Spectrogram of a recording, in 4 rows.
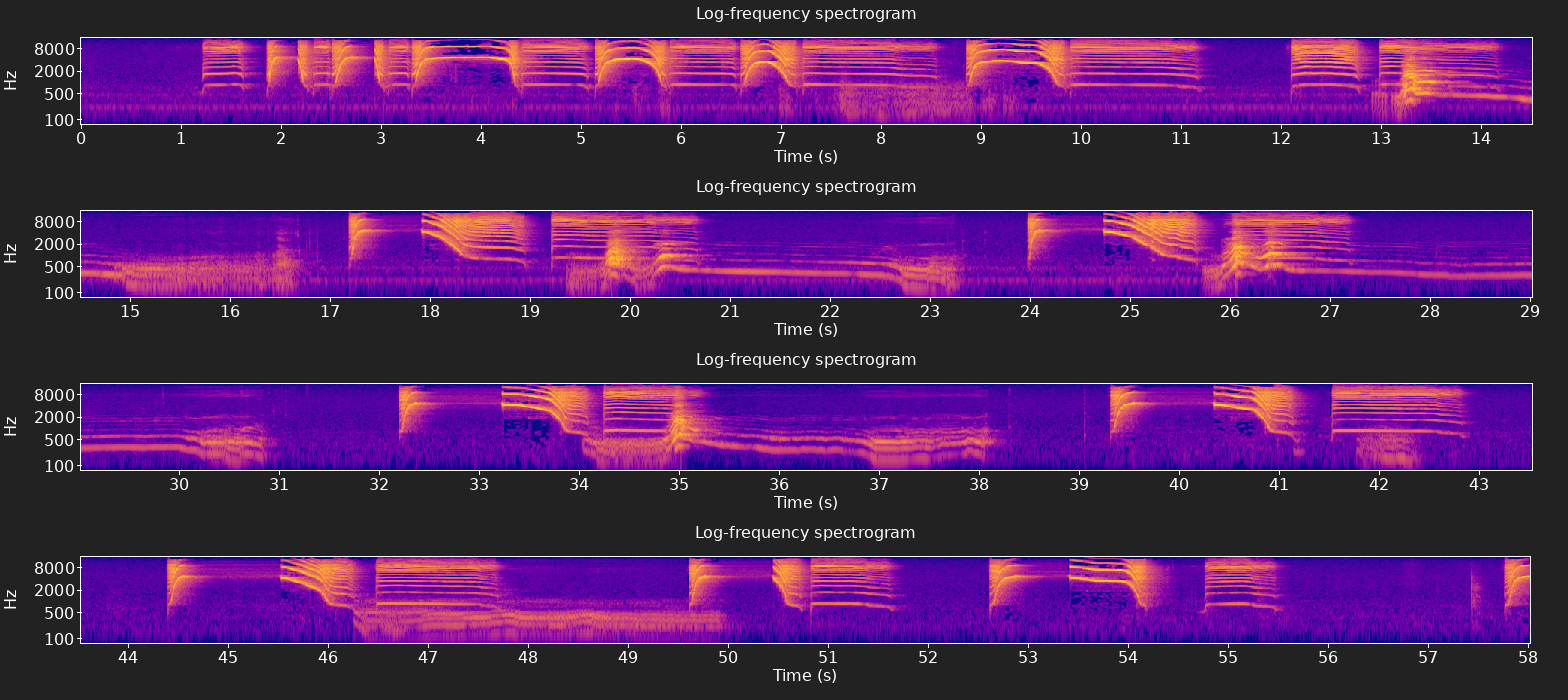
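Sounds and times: dog high-pitched squeals: 1.2 - 11.2, 12.1 - 14.2, 17.2 - 20.7, 24.0 - 27.2, 32.2 - 32.6, 33.2 - 35.3, 39.3 - 39.8, 40.4 - 42.9, 44.4 - 44.8, 45.5 - 47.9, 49.6 - 51.7, 52.6 - 55.6, 57.8 - 58.0
dog howling: 13.0 - 16.5, 19.4 - 23.3, 25.2 - 30.9, 33.9 - 38.2, 46.2 - 50.0.

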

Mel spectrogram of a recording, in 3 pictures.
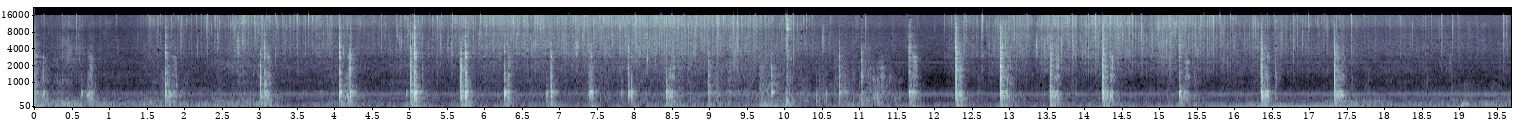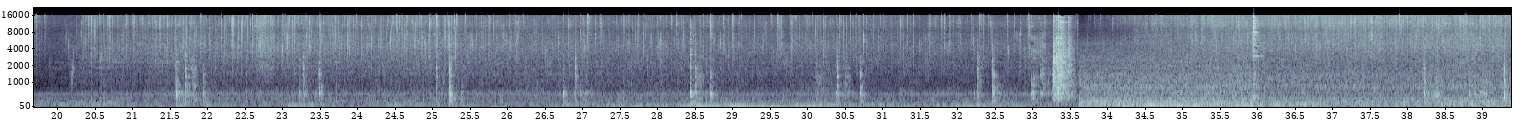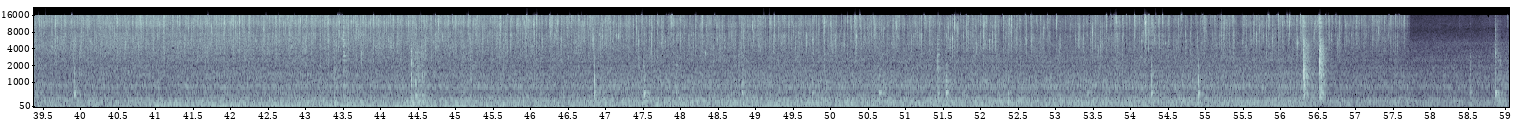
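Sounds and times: dough sizzling in hot oil: 0.0 - 57.8.

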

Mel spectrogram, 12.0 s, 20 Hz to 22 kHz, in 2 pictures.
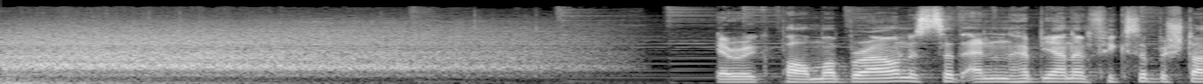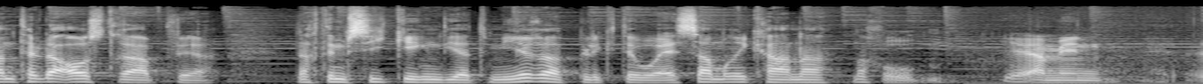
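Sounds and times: broad rushing noise: 0.0 - 2.8.

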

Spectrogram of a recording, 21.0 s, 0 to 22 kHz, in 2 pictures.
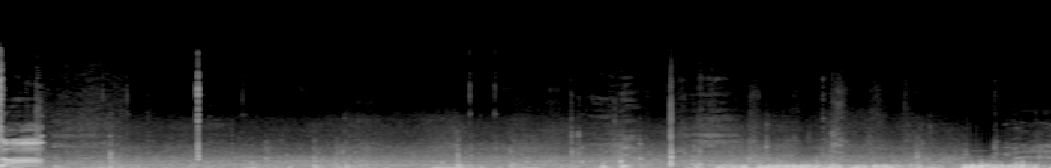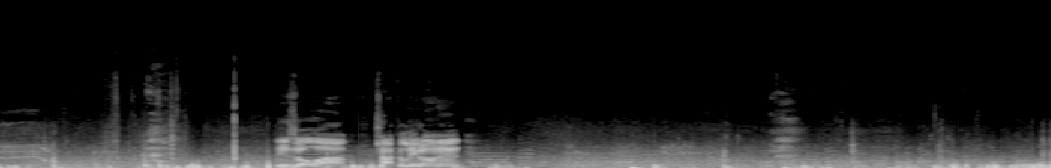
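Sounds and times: water lapping at boat hull: 0.0 - 21.0
wind buffeting microphone: 0.0 - 21.0.

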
